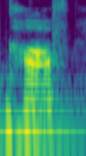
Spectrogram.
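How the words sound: The vowel is an open back 'ah' sound. "in British English pronounced as calf"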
